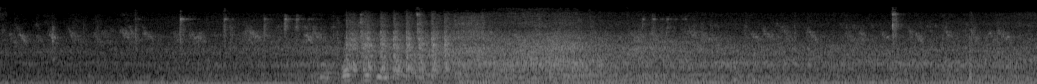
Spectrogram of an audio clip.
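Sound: cars passing by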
